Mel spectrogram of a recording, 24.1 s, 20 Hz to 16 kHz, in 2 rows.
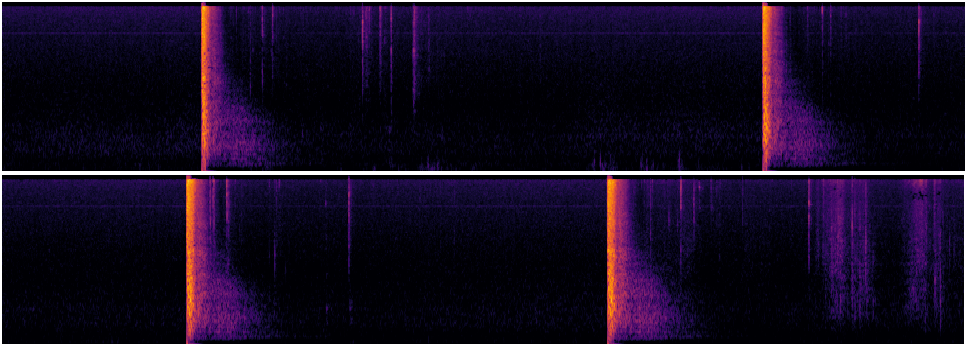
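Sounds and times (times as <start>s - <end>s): pistol shots with echo: 2.5s - 3.5s, 9.5s - 10.4s, 14.3s - 15.4s, 19.6s - 20.6s
faint rustling: 22.1s - 24.0s.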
